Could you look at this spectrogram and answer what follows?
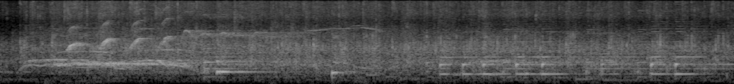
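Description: Concert audience applauding a band at an evening show, a loud, dense clapping swell that peaks early and then slowly thins out as whistles and scattered cheers ring over it.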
